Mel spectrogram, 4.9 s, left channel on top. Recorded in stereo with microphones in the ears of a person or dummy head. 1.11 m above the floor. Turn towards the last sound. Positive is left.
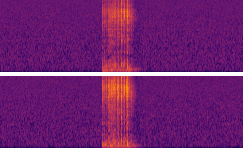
turn(degrees=-85)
